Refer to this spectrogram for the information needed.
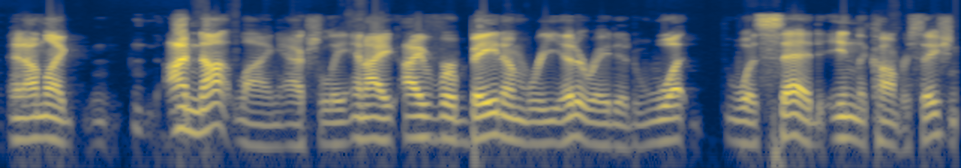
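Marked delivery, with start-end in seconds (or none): none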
